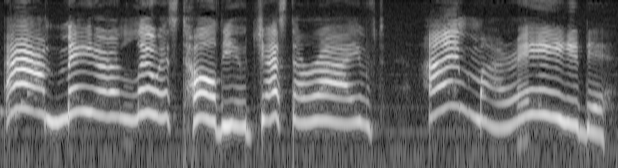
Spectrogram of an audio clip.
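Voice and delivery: very high, very slow, loud falsetto; squeaky falsetto villager. Acted. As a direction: drag it out in a shrill squeaky woman's voice. Voicing a woman villager.

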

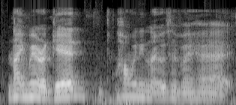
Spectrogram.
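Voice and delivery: ordinary delivery

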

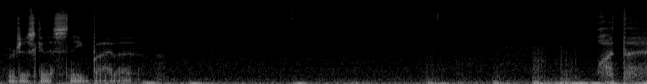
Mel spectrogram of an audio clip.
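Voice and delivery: hushed whisper, sneaking past. Real, not acted. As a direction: breathe the words so nothing hears.

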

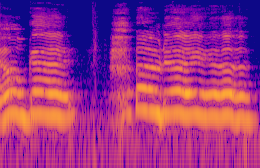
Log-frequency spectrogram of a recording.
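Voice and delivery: high, hammed-up cries of alarm; mock panic. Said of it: "And then it's like".

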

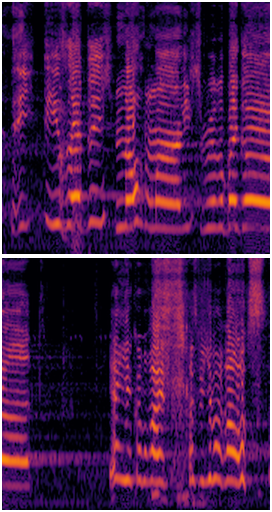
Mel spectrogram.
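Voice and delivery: frantic yelling. Real, not acted. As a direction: yell in real panic. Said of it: "Tut mir leid fürs Rumgeschrei".

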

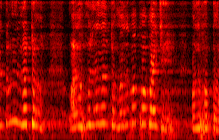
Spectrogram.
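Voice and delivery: put-on very high, tearful child's wail; crying little boy. Lost boy refuses the balloon, high acted crying. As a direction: refuse tearfully, wanting only Papa. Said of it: "तो रडू लागला".

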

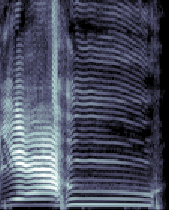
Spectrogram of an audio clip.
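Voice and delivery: high, loud whooping yell; screamed cheer. Retold or imitated. Artist retelling his wild dolphin ride, screamed whoop. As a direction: let out a long, exhilarated whoop. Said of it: "I screamed".

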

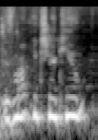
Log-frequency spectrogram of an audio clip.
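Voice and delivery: ordinary delivery

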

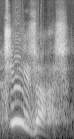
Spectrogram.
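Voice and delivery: laughing Jesus!; laughing exclamation. Real, not acted. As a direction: burst out the name in delight. Ecstatic exclamation while laughing.

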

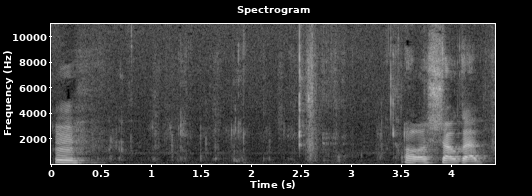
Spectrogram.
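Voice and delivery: chewing while talking; eating a burger; mouth full. Real, not acted. Seen 0: Bites burger just before; closed mouth, moving, burger held throughout.

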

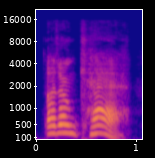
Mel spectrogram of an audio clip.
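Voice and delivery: hammed-up arrogant kid. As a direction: sneer at the computer's advice. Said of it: "he replied arrogantly".

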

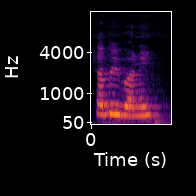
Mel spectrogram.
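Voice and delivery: talking through stuffed cheeks; mouth full. Real, not acted. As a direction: say it round a mouthful of marshmallows. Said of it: "we're each gonna have a marshmallow in our mouth".

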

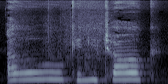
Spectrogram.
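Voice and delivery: very high, excited coo; delighted pet talk. Real, not acted. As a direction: squeal with delight at the dog. Delighted at the dog.

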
